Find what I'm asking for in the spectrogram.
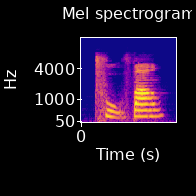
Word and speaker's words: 处方: 当它读名词的时候，处哎哎，名词的时候，什么呀？应该读成什么？处方对吧？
